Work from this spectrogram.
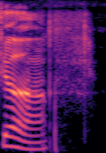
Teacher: श श उष्म व्यंजन है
